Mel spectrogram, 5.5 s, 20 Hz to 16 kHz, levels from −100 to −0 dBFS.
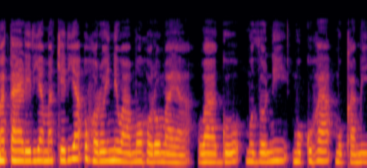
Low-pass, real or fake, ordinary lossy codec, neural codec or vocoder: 9.9 kHz; real; none; none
